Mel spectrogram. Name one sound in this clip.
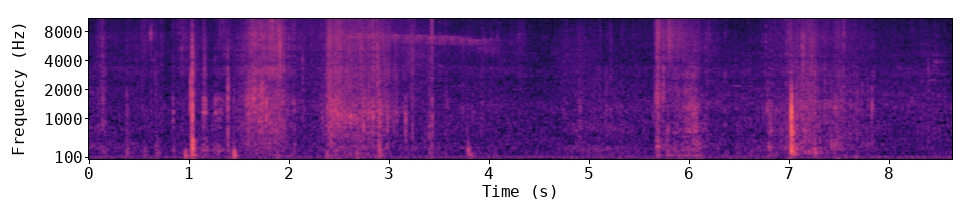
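A plastic pot scrapes and thumps as it is lifted off the soil.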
